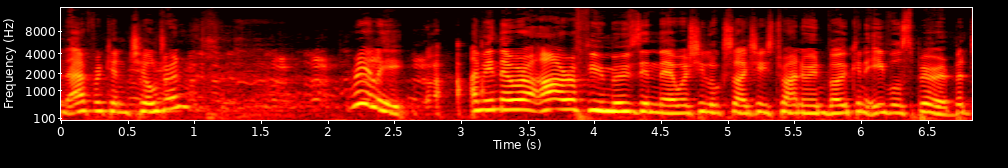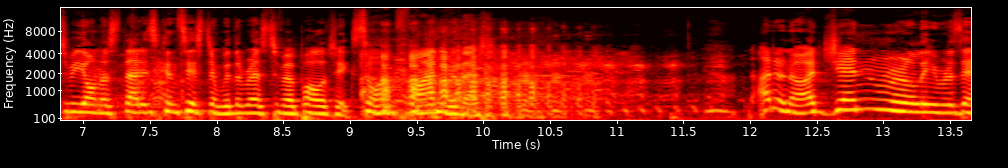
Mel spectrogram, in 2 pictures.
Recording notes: Record a Bugle at midnight in the woods. Recorded in front of about 1000 people at the beautiful End Of The Road Festival.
